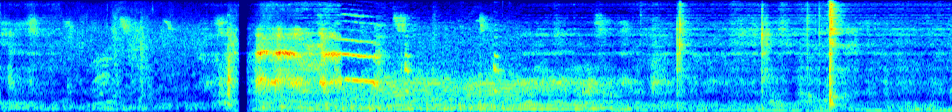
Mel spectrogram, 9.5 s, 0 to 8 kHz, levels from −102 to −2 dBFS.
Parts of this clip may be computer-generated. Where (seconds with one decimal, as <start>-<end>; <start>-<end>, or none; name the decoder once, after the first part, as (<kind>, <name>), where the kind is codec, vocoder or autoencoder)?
0.0-0.6 (codec, SNAC); 2.0-3.4; 5.2-9.5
